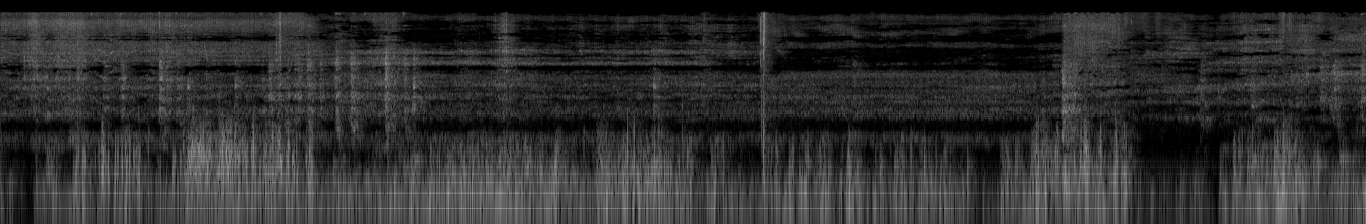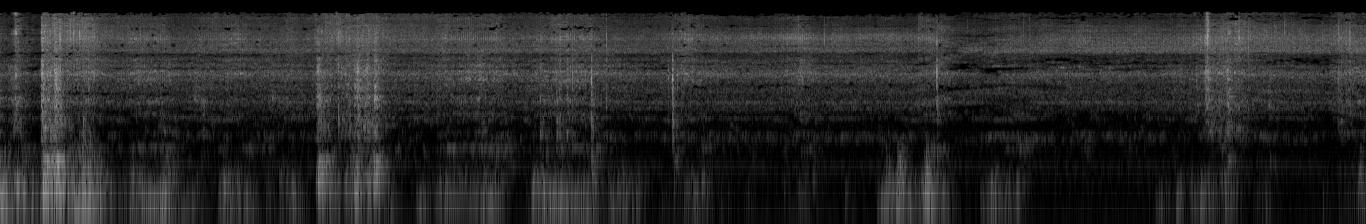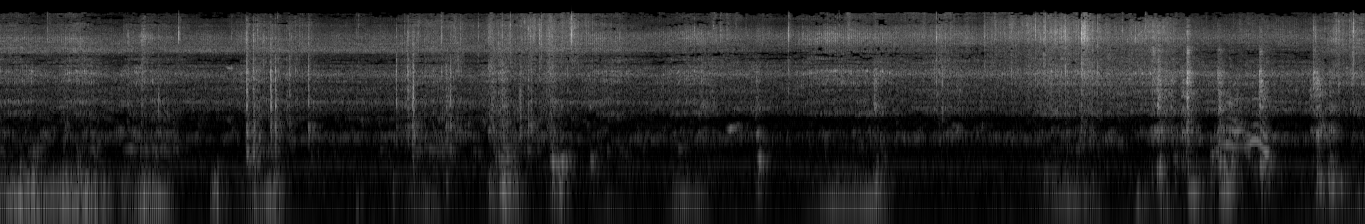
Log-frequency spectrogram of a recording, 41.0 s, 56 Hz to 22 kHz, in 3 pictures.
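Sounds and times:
diesel engine running: 0.0 - 40.9
wood cracking and breaking: 31.2 - 33.4, 35.6 - 40.9.

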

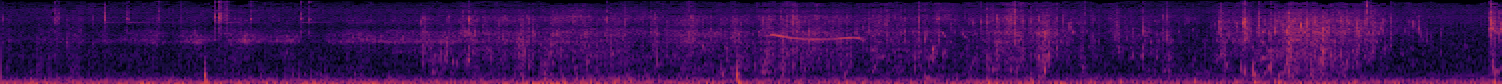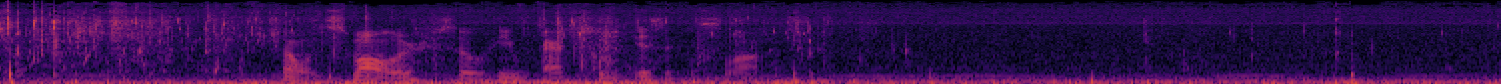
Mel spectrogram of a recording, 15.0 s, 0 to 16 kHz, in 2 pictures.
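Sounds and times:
water splashing and sloshing: 0.0 - 12.2
steady low rumble: 0.0 - 15.0.

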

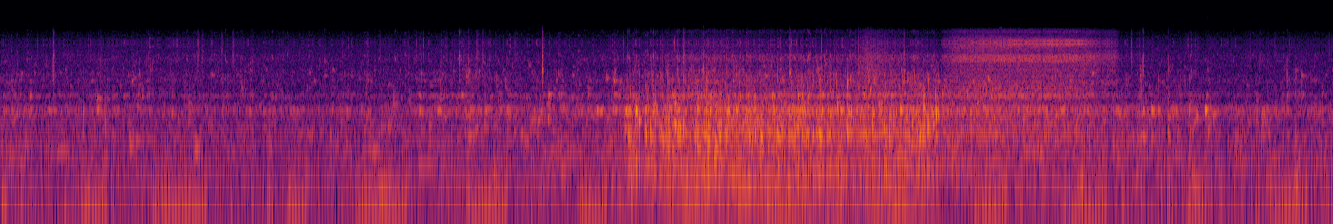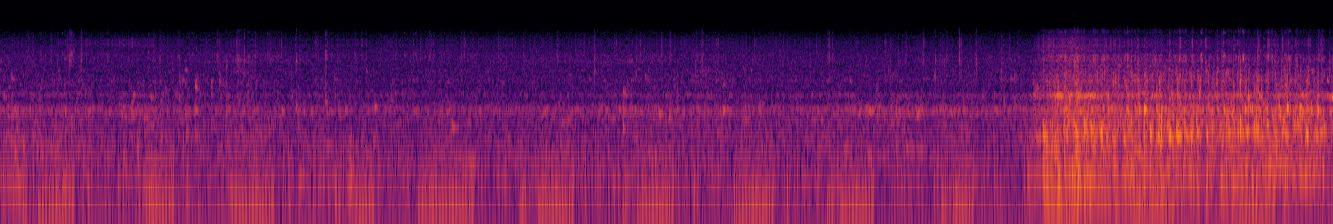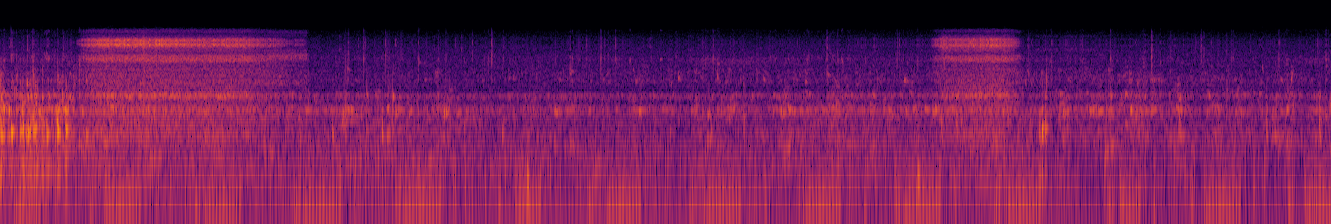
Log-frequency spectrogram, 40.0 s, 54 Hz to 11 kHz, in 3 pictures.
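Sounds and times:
exhaled bubbles rumbling underwater: 0.0 - 39.9
hissing inhale through regulator: 7.8 - 12.8, 23.6 - 25.4, 27.3 - 29.9, 35.8 - 37.6.

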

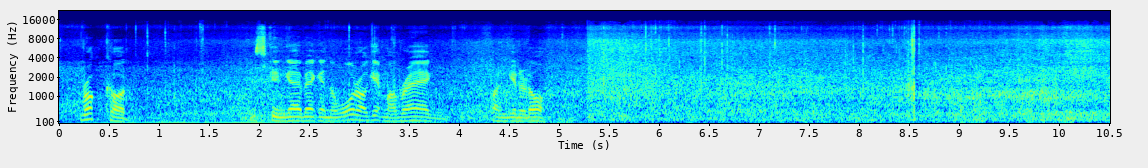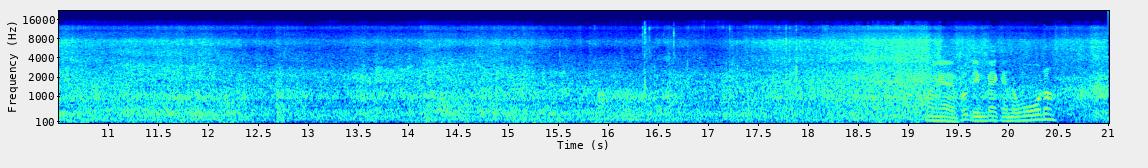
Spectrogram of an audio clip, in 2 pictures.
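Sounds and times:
ocean surf on rocks: 0.0 - 21.0
wind buffeting microphone: 0.0 - 21.0.

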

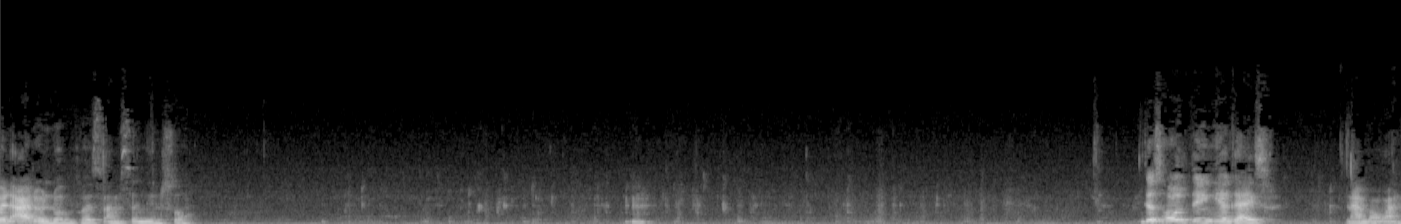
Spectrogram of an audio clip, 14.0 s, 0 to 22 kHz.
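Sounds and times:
faint chewing: 2.6 - 11.5, 12.8 - 13.6.

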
